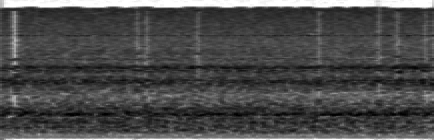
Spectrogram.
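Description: Steady, even background hiss with a faint low hum, at a constant level.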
